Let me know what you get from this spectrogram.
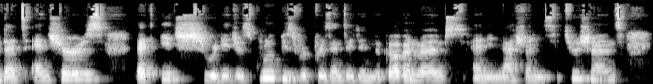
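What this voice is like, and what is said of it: French-accented English. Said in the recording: “sorry for the French accent”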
